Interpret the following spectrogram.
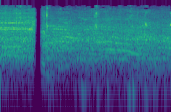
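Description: Arena crowd noise, broken by a brief dropout to silence about half a second in. Then a basketball is dribbled on a hardwood court, a few low bounces under the crowd.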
